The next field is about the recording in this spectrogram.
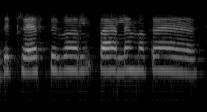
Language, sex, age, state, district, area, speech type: Odia, female, 45-60, Odisha, Angul, rural, conversation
